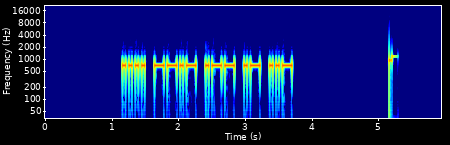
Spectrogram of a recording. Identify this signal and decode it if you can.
Morse code, heard as a keyed tone, about 25 wpm, 700 Hz. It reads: HQWAU
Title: Code Groups - 5 Letters - 25wpm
